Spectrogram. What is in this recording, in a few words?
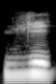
"rhit2", taiwanese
